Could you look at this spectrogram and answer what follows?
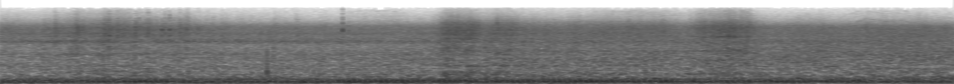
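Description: Steady outdoor background noise: a low rumble with two brief hissing swells about midway and later on.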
